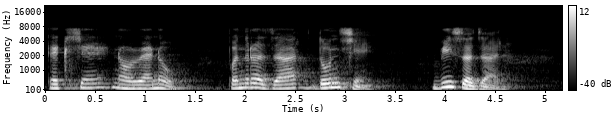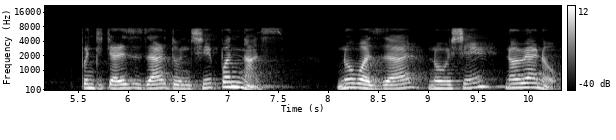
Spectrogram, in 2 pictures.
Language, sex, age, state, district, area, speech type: Goan Konkani, female, 45-60, Goa, Canacona, rural, spontaneous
